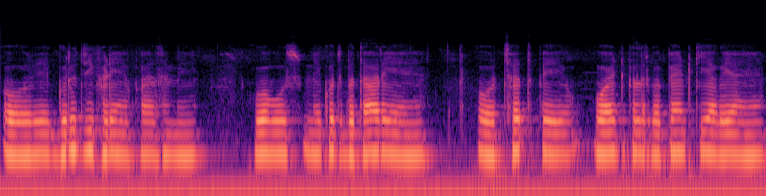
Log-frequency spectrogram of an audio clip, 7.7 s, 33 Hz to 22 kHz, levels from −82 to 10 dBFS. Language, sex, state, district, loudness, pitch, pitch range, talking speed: Hindi, male, Rajasthan, Bikaner, -18 LUFS, 135 Hz, 130-140 Hz, 180 wpm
